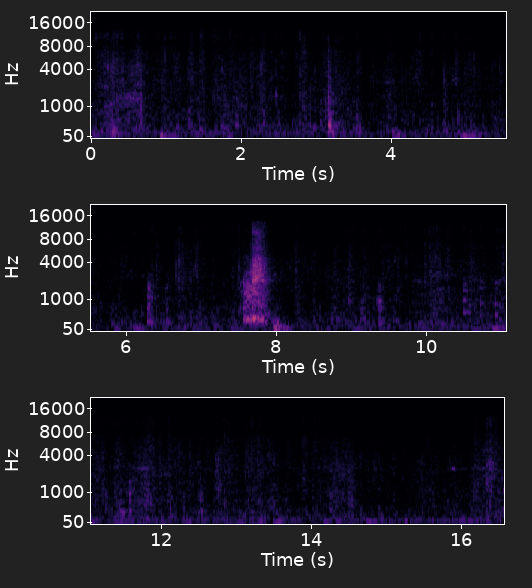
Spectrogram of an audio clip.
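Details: XL American Bully named Rock, indoors in a small room, meeting his puppies for the first time on his birthday: soft scattered whimpers and panting over a low steady hum, with one short loud broadband burst midway.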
